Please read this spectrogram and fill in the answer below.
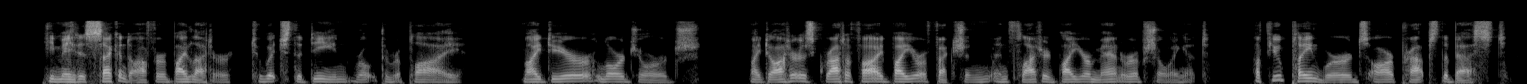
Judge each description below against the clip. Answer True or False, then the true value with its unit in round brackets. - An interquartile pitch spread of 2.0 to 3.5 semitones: True (2.5 semitones)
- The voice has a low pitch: True (120 Hz)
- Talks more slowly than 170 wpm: True (160 wpm)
